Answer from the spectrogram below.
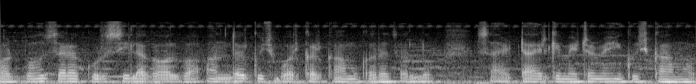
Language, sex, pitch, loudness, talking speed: Bhojpuri, male, 120 Hz, -16 LUFS, 130 wpm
